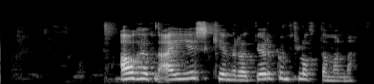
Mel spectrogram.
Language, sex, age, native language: Icelandic, female, 40-49, Icelandic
